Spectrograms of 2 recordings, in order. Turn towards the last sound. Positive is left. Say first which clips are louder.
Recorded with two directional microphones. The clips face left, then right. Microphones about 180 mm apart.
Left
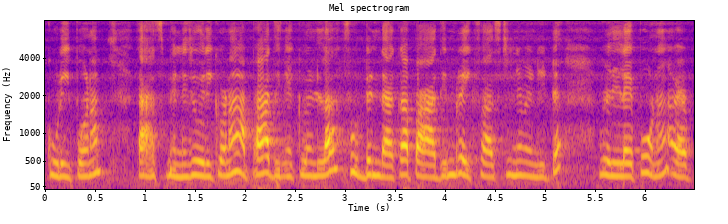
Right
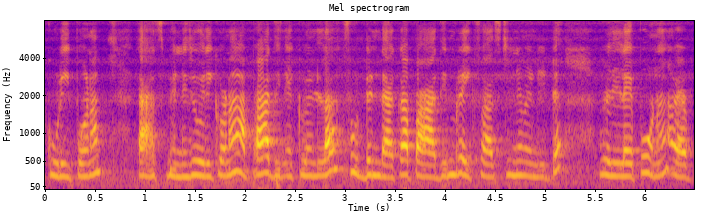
# left 2 dB
turn(degrees=20)  # may be behind; listen again after turning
